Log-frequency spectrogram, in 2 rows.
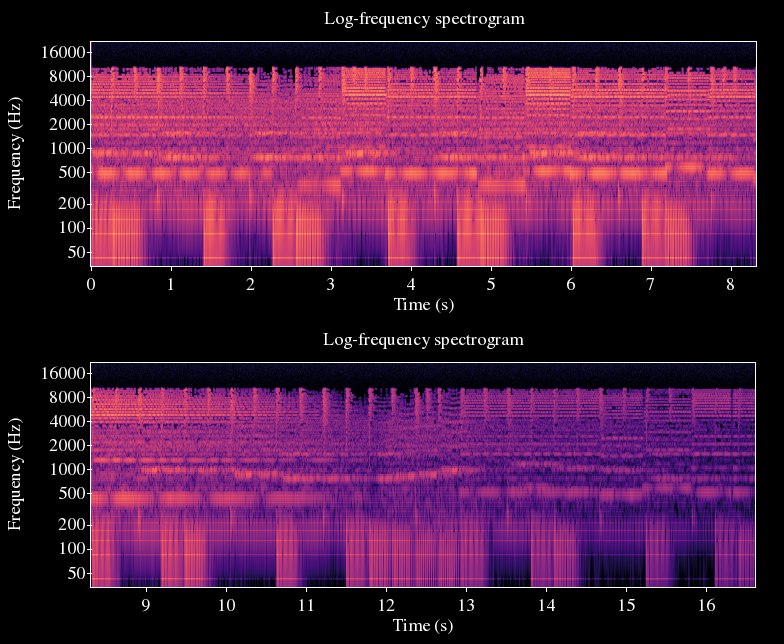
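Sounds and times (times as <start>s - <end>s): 
accordion tune: 0.0s - 11.2s.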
